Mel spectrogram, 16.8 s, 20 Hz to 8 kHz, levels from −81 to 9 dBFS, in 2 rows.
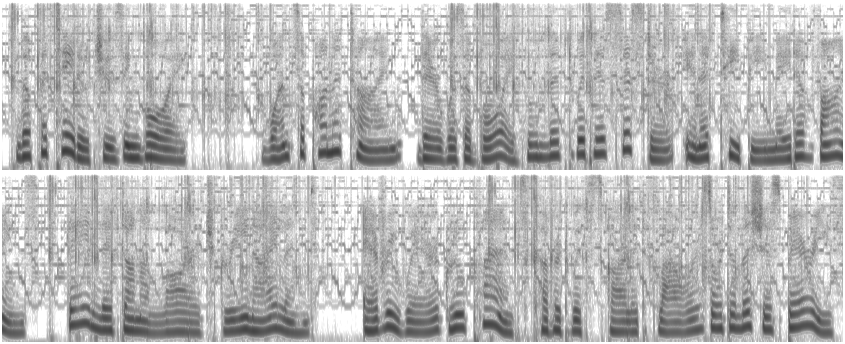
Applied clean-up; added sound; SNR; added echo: none; Crack / Crushing + Keyboard (musical); 15 dB; none.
